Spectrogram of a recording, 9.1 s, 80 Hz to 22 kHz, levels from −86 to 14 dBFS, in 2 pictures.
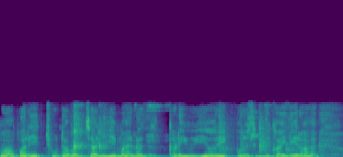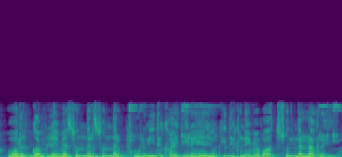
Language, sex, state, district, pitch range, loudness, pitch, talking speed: Hindi, male, Chhattisgarh, Bilaspur, 145-155 Hz, -15 LUFS, 150 Hz, 255 wpm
